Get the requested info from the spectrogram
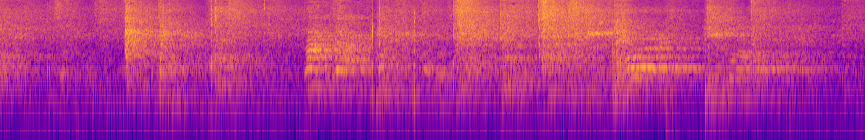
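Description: Badminton rally: sharp racket strikes on the shuttlecock and thuds of shoes on the court, a few each second, with players' voices calling out between shots.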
